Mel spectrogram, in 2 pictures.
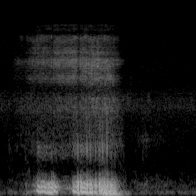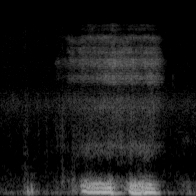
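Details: Deep, rattling snores in two-part bursts with quiet pauses between, from an adult boyfriend asleep; ordinary loud adult snoring.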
